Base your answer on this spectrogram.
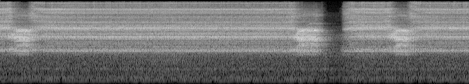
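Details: Autumn cicada Kuroiwa tsukutsuku holds a continuous high, hissing buzz with a brief swell and drop-out near the end. The sound resembles "juwa, juwa", and the cicada can be heard until around November.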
